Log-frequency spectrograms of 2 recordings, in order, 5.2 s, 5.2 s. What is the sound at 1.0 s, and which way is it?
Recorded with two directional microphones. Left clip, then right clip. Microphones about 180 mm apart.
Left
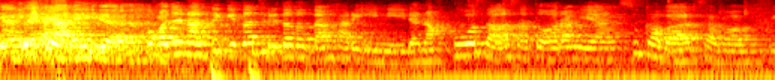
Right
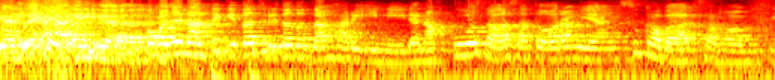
A woman's voice, 25° right (ahead or behind).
